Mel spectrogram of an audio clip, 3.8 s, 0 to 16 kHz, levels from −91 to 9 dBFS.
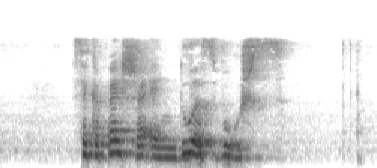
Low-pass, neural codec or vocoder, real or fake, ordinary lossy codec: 7.2 kHz; none; real; AAC, 64 kbps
